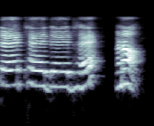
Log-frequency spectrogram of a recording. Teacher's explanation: Next देखिए ट वर्ग, इसका उच्चारण स्थान होता है मूर्धा। दांत और तालु के बीच का जो हिस्सा होता है जिसे हम मसूड़े बोलते हैं, वहां पर इसका उच्चारण स्थान होता है ट वर्ग का।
